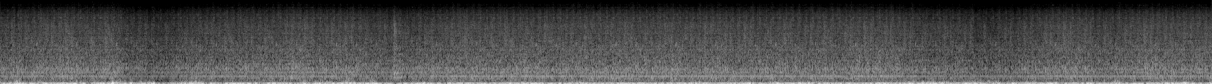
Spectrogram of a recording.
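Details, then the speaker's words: Kenworth T800 log truck, stock 485 diesel engine, being warmed up after a breakdown call: deep, even idle with a steady low rumble and faint whine on top, no misses or stumbles; running fine so far. "i mean it's running so far so good maybe i'll put that i think"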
